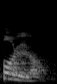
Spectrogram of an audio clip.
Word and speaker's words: pollo: make super clear that there is a double l there and i would encourage you to sound a bit silly by lingering on that l more and longer than it is comfortable for you because if you just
